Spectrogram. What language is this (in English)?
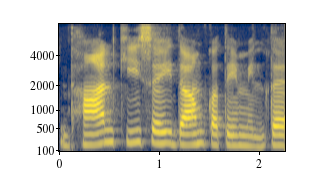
Maithili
